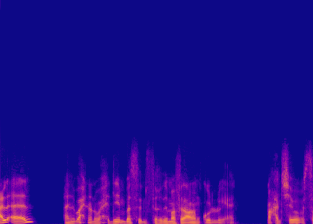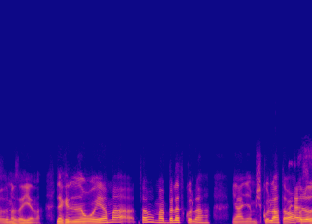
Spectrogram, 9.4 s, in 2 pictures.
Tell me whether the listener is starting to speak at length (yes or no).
yes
